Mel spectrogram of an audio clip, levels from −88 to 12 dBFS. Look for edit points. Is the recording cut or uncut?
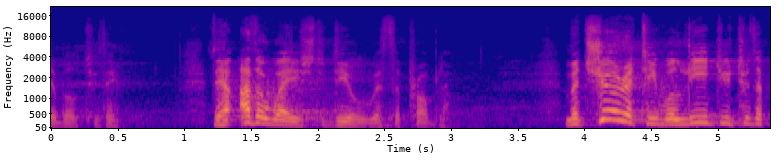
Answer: uncut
